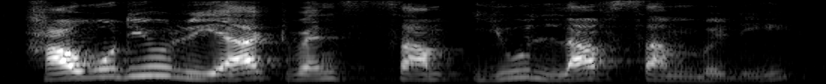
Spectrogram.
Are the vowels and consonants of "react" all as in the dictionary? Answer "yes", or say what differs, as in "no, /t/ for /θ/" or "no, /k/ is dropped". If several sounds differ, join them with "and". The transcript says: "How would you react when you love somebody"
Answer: yes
